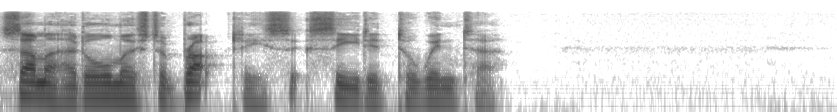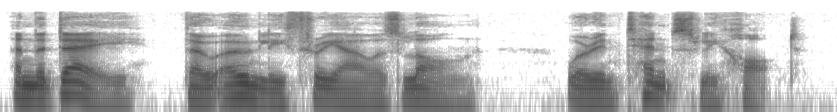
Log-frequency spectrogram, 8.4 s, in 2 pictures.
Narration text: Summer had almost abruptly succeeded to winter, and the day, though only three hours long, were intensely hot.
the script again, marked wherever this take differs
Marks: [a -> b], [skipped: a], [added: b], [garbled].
Summer had almost abruptly succeeded to winter, and the day, though only three hours long, were intensely hot.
